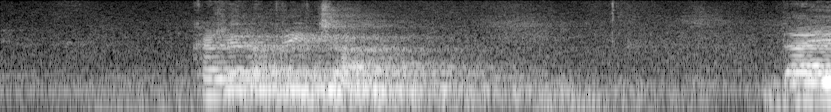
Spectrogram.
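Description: An elderly man speaks slowly and solemnly into a microphone in a large echoing hall.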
